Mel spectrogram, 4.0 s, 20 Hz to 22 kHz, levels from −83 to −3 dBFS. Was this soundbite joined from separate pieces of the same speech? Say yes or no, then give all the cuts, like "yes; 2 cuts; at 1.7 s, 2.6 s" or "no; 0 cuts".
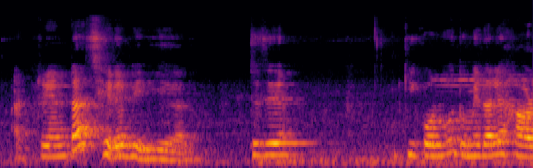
yes; 1 cut; at 1.8 s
